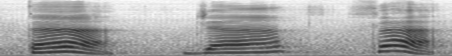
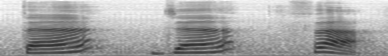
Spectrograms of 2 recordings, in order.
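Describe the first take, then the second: The two takes are said the same way.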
